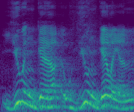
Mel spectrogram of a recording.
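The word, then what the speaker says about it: εὐαγγέλιον: It's uh euangelion as it's pronounced in Greek.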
